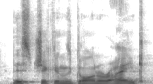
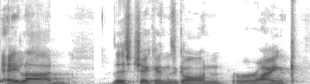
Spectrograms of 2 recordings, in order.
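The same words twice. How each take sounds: First: Put-on slow British accent repeated for chat; mock British accent, drawn out. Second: Mock British accent, slow and deliberate. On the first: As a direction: show off the British accent again, slowly. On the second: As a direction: play a British bloke returning bad chicken. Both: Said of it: "how was my British accent?".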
